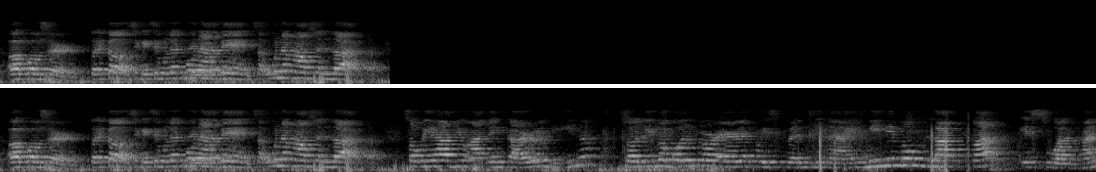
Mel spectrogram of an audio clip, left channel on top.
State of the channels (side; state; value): left; drops out; at 3.9 s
